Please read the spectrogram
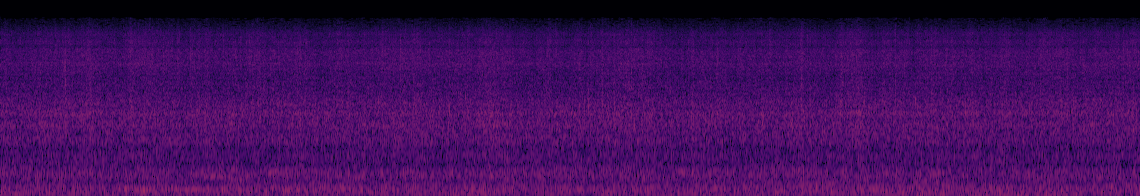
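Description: Fountain jets splashing steadily into the water of their basin: a continuous, even rush of falling water.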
